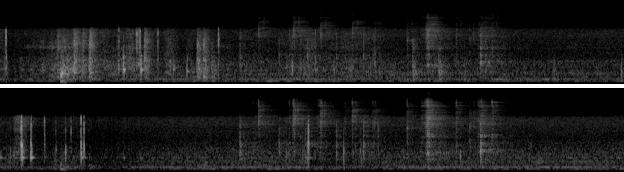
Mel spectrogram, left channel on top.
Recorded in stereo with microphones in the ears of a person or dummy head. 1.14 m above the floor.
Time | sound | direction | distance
2.4 | cutlery clinking | 25° right (ahead or behind) | 0.9 m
